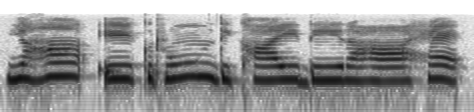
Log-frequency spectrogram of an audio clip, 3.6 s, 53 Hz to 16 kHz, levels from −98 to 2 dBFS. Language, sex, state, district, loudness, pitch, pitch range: Hindi, female, Madhya Pradesh, Bhopal, -13 LUFS, 280 Hz, 270-295 Hz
